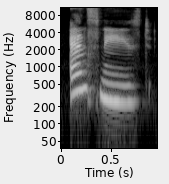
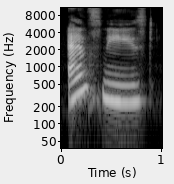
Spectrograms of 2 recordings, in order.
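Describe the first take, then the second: No difference in how they are said.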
